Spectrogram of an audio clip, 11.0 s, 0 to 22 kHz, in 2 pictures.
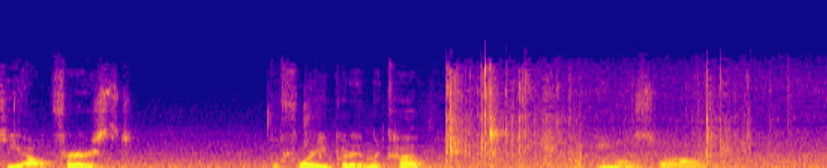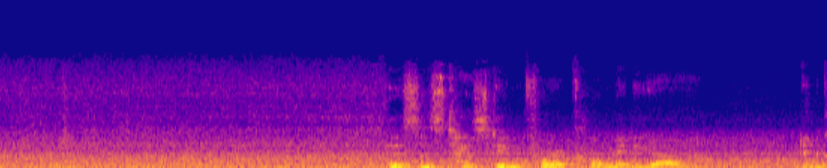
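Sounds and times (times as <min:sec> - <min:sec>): woman's voice: 0:00.0 - 0:01.0, 0:01.8 - 0:03.0, 0:03.9 - 0:05.0, 0:08.1 - 0:11.0
ventilation fan hiss and hum: 0:00.0 - 0:11.0.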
